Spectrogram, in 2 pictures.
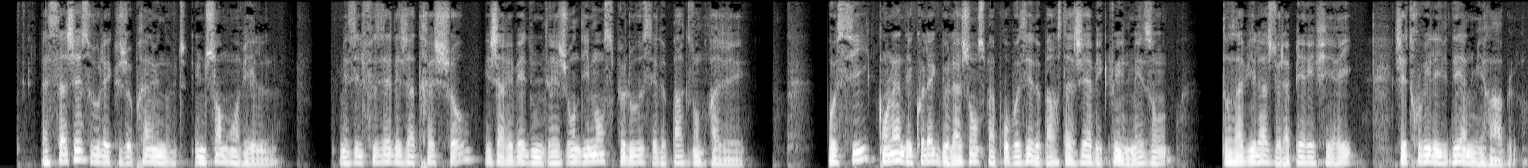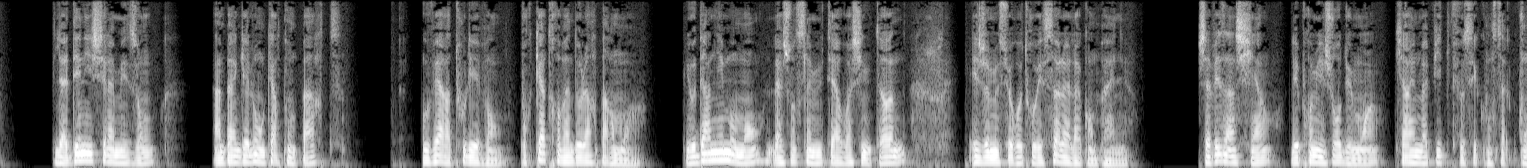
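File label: French, male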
